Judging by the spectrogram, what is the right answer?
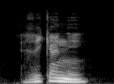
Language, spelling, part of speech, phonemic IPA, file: French, ricaner, verb, /ʁi.ka.ne/, Fr-ricaner.ogg
- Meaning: 1. to giggle 2. to sneer, smile grimly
